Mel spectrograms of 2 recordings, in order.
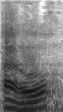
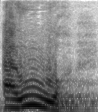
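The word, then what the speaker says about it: אור: cherche la lumière mais la lettre du milieu qui est la lettre vave qui est représentée par le sourcil et le nez veut dire se prononce aussi ou et donc on l'entend AOR ou aour et c'est pour ça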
